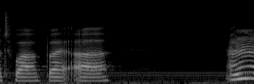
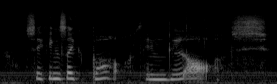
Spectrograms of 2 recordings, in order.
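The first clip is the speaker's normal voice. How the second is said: British reading voice; 3 semitones higher, 5 dB quieter, slower than usual. Shown as a demonstration. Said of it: "When I'm reading".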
